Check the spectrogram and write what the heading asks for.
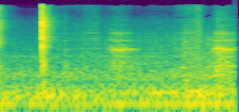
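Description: Two sharp smacks of fists knocked together, about half a second apart, the second louder.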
